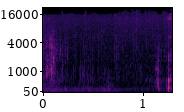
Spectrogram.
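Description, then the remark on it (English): A cup of Dunkin' Donuts iced coffee gets a quick shake very early in the morning, giving two short rattles of ice near the end after a quiet, faintly humming stretch. “See if you can hear that. That's the sound of”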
